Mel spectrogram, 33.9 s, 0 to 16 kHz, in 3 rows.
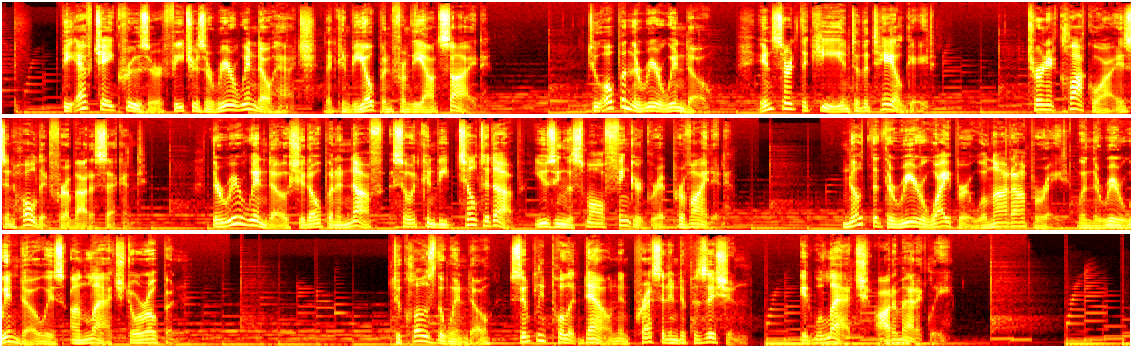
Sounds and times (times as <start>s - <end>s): Music: 0.0s - 33.8s
Speech: 0.6s - 4.9s, 5.9s - 9.3s, 10.3s - 12.7s, 13.4s - 18.6s, 19.7s - 24.4s, 26.5s - 32.1s.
